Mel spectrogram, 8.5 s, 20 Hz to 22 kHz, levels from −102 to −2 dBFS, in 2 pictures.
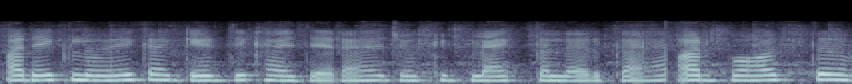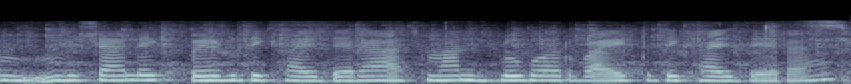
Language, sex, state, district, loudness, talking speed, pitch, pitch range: Hindi, female, Maharashtra, Nagpur, -26 LUFS, 230 wpm, 225 Hz, 215-230 Hz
